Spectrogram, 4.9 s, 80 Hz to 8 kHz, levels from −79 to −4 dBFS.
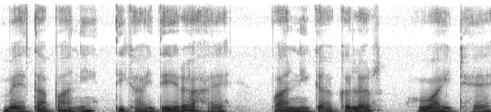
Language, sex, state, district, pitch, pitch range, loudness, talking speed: Hindi, male, Himachal Pradesh, Shimla, 130 Hz, 125-135 Hz, -18 LUFS, 135 wpm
